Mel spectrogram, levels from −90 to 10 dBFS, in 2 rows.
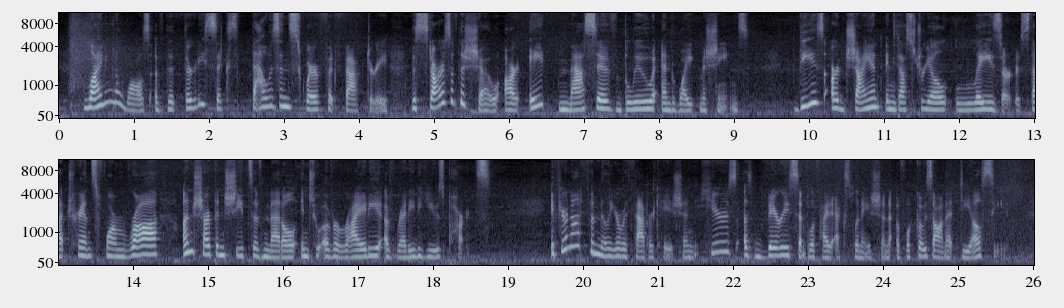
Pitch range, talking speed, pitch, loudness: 175-230 Hz, 135 wpm, 190 Hz, -26 LUFS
